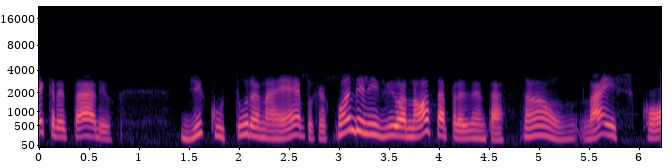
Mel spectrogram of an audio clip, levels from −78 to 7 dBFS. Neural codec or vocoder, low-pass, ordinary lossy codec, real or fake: none; 3.6 kHz; none; real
